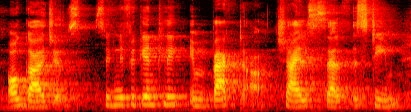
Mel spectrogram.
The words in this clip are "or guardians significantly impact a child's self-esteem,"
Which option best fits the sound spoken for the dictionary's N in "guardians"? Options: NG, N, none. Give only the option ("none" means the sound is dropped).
none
